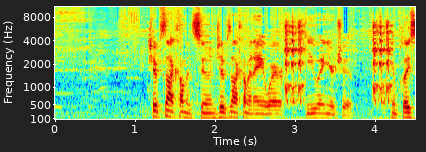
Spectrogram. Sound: dolphin noises

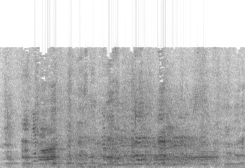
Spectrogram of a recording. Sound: audience laughing

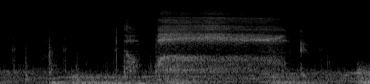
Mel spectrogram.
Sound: whispered

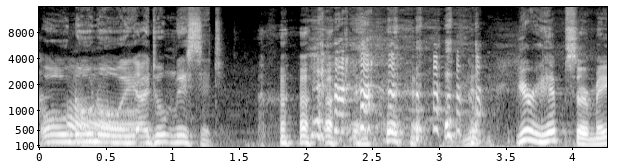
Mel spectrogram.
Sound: all laughing

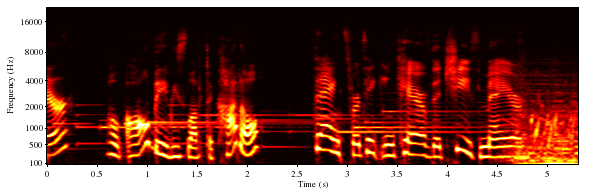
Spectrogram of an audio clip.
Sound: none

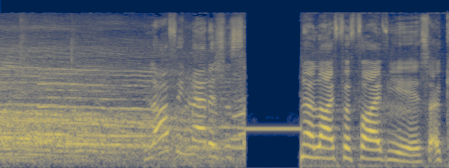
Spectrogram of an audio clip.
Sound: beeping

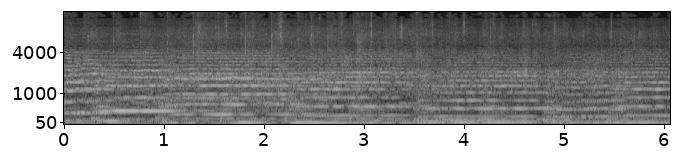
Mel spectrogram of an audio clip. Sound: audience applauding; audience cheering

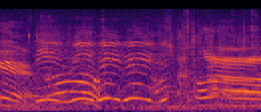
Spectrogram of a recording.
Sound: woman yelling

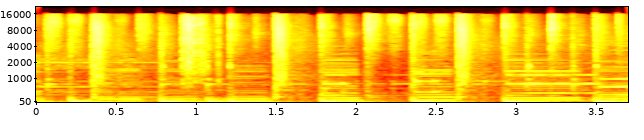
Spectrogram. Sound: camera clicking

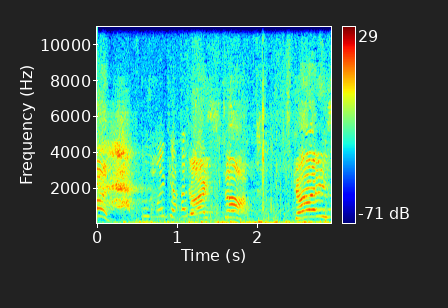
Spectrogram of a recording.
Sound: screaming

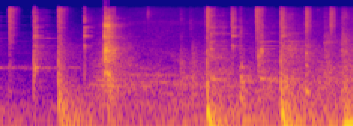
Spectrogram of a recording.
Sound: whipping card out of card reader

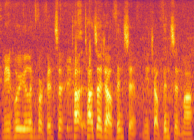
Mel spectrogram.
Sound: Mandarin

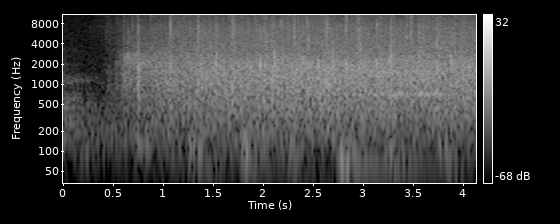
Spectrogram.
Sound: audience applauding

